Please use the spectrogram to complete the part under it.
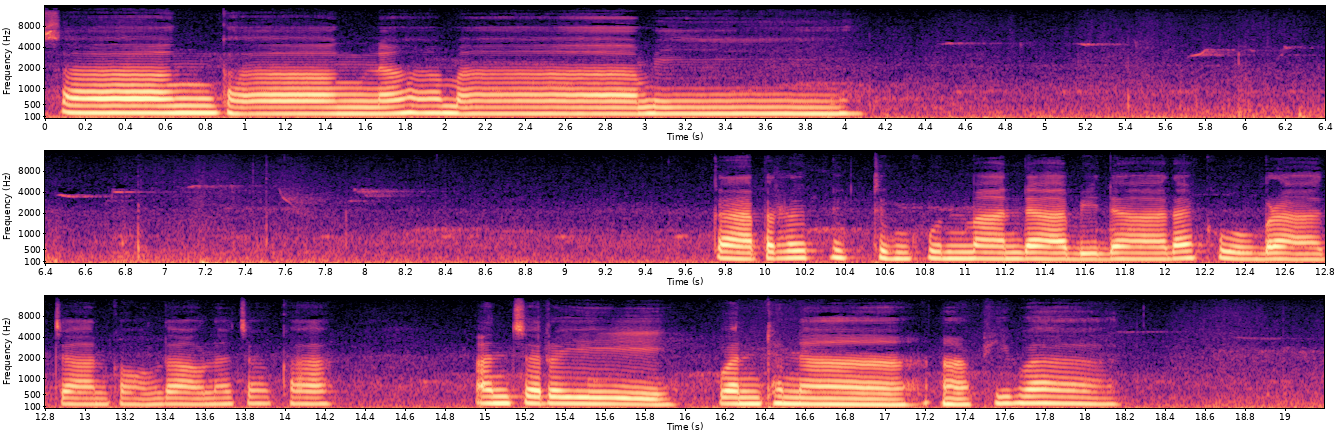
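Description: A group of women chant slowly together in unison.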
